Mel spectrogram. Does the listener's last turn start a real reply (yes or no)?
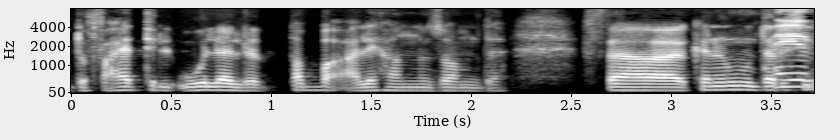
yes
